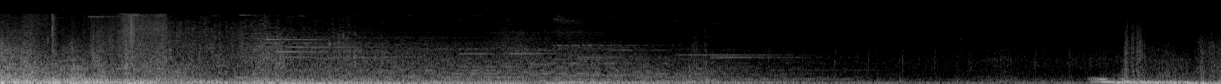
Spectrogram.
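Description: Explosive Confringo spell blasts in Hogwarts Legacy: a loud, dense burst of booming impacts opens, rumbling and fading over several seconds, then another heavy blast hits near the end.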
